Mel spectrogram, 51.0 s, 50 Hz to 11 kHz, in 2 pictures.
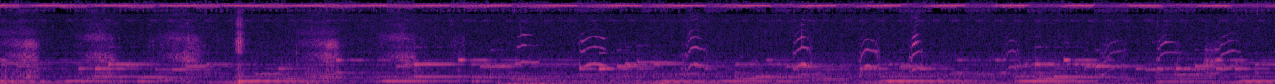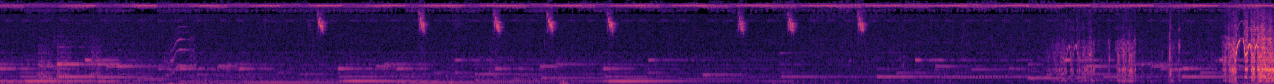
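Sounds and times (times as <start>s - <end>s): calm background music: 0.0s - 50.9s
kitten meowing: 9.2s - 15.1s, 15.8s - 16.6s, 17.2s - 18.5s, 19.9s - 20.7s, 21.6s - 24.9s, 28.8s - 29.8s
high bird chirps: 31.6s - 32.1s, 33.8s - 34.1s, 37.6s - 38.0s, 42.6s - 43.3s.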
